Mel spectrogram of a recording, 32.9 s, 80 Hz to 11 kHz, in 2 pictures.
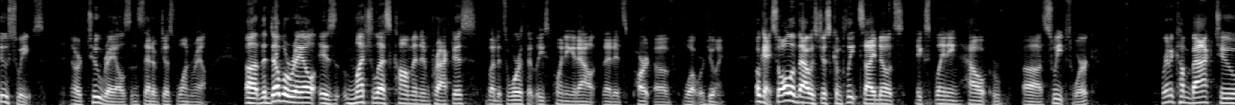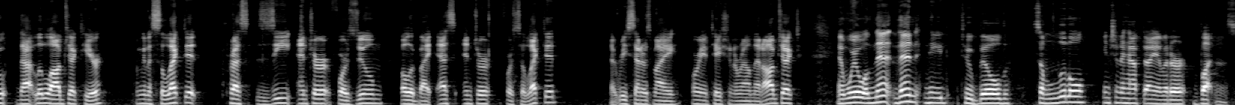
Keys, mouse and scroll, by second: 4.1 click, 4.6 scroll, 4.8 middle click, 6.2 right click, 7.6-8.7 scroll, 9.2 scroll, 10.6 click, 11.8 Delete, 12.8-13.7 scroll, 14.2 click, 15.0 Delete, 16.1-16.9 scroll, 18.4 click, 20.0 z, 20.5 Return, 20.5-21.8 scroll down 10, 22.3 s, 23.0 Return, 24.1 scroll down 4, 24.5 scroll, 25.2 right click, 25.5-26.2 scroll, 29.2 scroll.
